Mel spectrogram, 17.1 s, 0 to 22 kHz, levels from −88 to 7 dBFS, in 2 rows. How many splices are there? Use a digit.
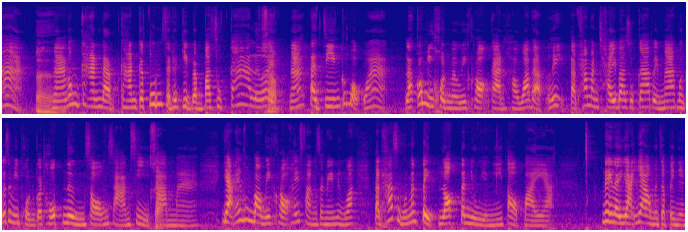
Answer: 1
